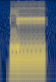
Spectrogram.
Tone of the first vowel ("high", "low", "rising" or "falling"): high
